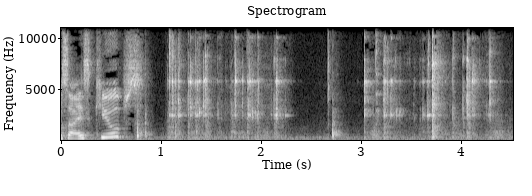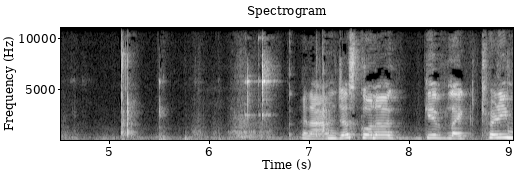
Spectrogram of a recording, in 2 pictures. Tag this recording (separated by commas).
Speech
